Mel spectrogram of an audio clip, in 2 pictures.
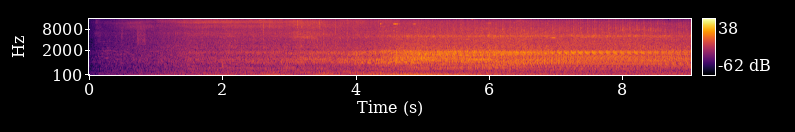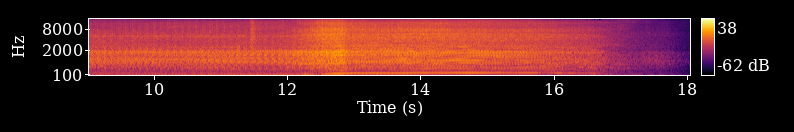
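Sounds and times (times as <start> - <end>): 
bus driving: 0.0 - 18.0.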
